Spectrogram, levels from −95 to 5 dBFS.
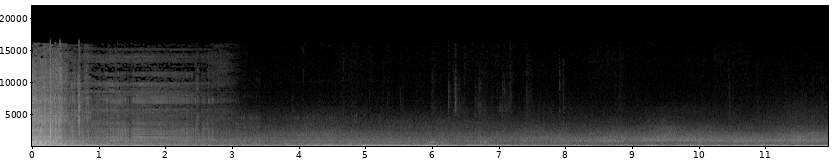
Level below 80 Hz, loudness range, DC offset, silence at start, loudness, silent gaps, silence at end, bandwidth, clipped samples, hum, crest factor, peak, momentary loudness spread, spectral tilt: -36 dBFS; 6 LU; under 0.1%; 0 s; -37 LUFS; none; 0 s; 16.5 kHz; under 0.1%; none; 20 dB; -14 dBFS; 11 LU; -5 dB/octave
